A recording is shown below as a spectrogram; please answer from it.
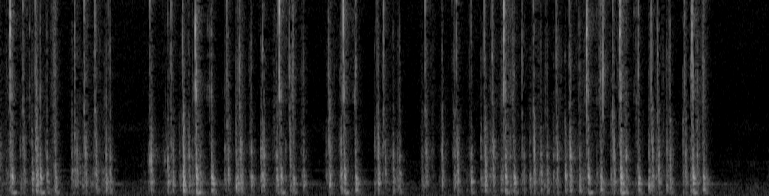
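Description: Fingertips type fast on a retro typewriter-style mechanical keyboard with round plastic keycaps and chrome-rimmed metal edges. The result is a quick run of sharp, bright clicks and clacks with no low rumble, broken by a couple of brief pauses.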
